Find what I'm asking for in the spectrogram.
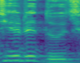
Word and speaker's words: Yuri Dud: Uh, so it was in a conversation with, I hope I pronounced the name correctly, Yuri Dud. Is that? Yes, his name is Yuri Dud.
